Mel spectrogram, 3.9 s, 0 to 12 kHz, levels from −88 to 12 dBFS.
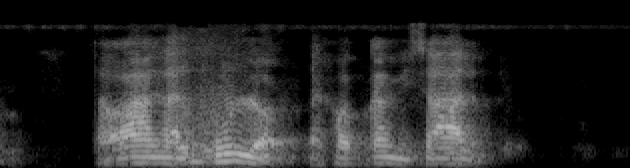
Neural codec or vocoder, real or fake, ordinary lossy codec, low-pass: codec, 16 kHz, 2 kbps, FreqCodec, smaller model; fake; Opus, 64 kbps; 7.2 kHz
